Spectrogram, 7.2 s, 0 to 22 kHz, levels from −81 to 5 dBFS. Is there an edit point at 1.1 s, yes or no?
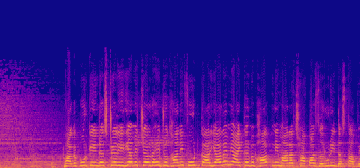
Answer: yes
